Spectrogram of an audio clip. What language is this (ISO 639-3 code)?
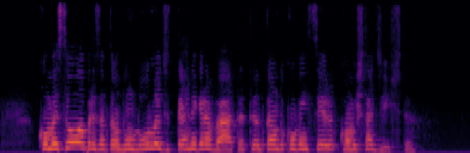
por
